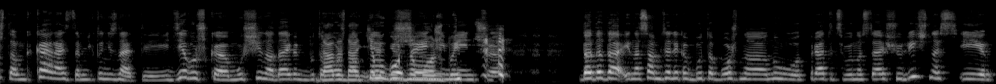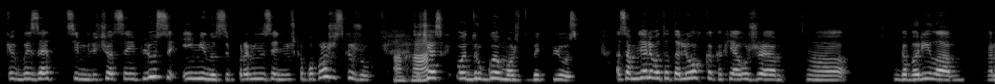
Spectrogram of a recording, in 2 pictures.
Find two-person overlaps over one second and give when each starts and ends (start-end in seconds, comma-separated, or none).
3.1-4.6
